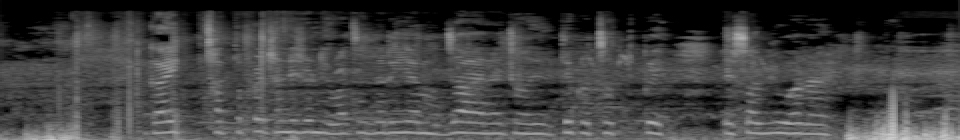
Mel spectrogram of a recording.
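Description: A young boy talks nearby with animation.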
